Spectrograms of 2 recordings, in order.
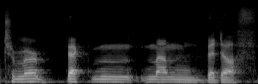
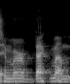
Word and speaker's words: Timur Bekmambetov: And Timur, I'm gonna say his name on Timur Bekmambetov. No, you nailed it. Timur Bekmambetov.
